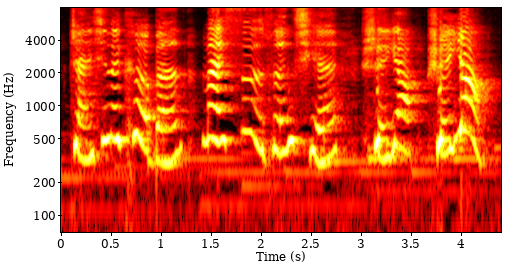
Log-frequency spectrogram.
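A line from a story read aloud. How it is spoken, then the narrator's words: Loud hawking cry. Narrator (Chinese): 匹诺曹吆喝的声音高又高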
